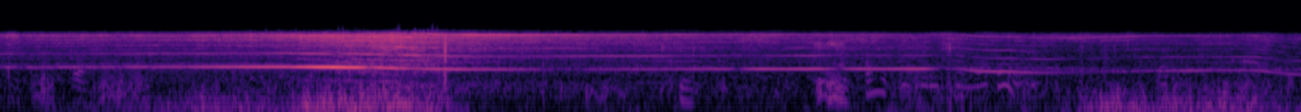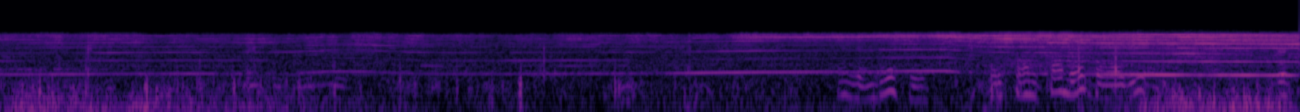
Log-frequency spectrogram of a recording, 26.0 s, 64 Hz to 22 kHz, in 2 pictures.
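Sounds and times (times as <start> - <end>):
model airplane motor whining: 0.0 - 26.0
low rumble: 6.7 - 18.4.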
